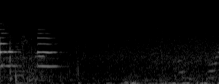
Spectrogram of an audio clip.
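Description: The tail of a man's loud shout, cut off at the very start. Then it goes quiet, with a faint distant voice calling back.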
